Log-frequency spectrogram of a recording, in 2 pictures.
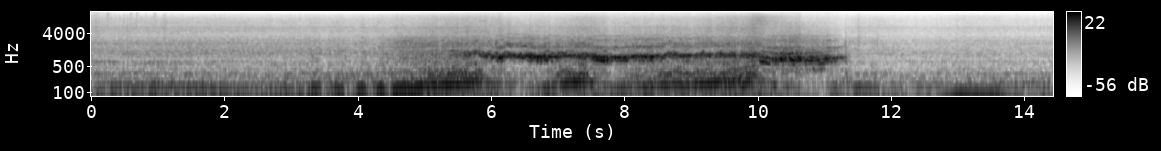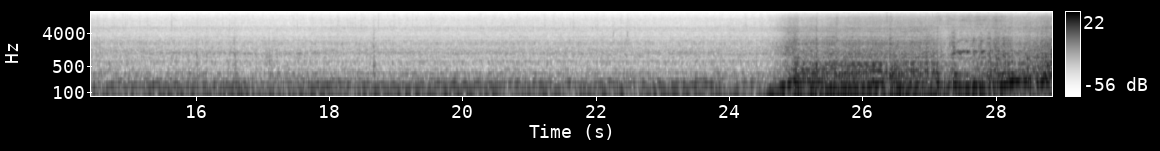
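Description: Koenigsegg One:1's twin-turbo V8 heard from inside the cockpit at low speed, its revs rising and falling. From about five to eleven seconds in there is a high wavering tyre squeal. After that the engine runs steadily, and near the end the revs climb hard as the car accelerates.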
